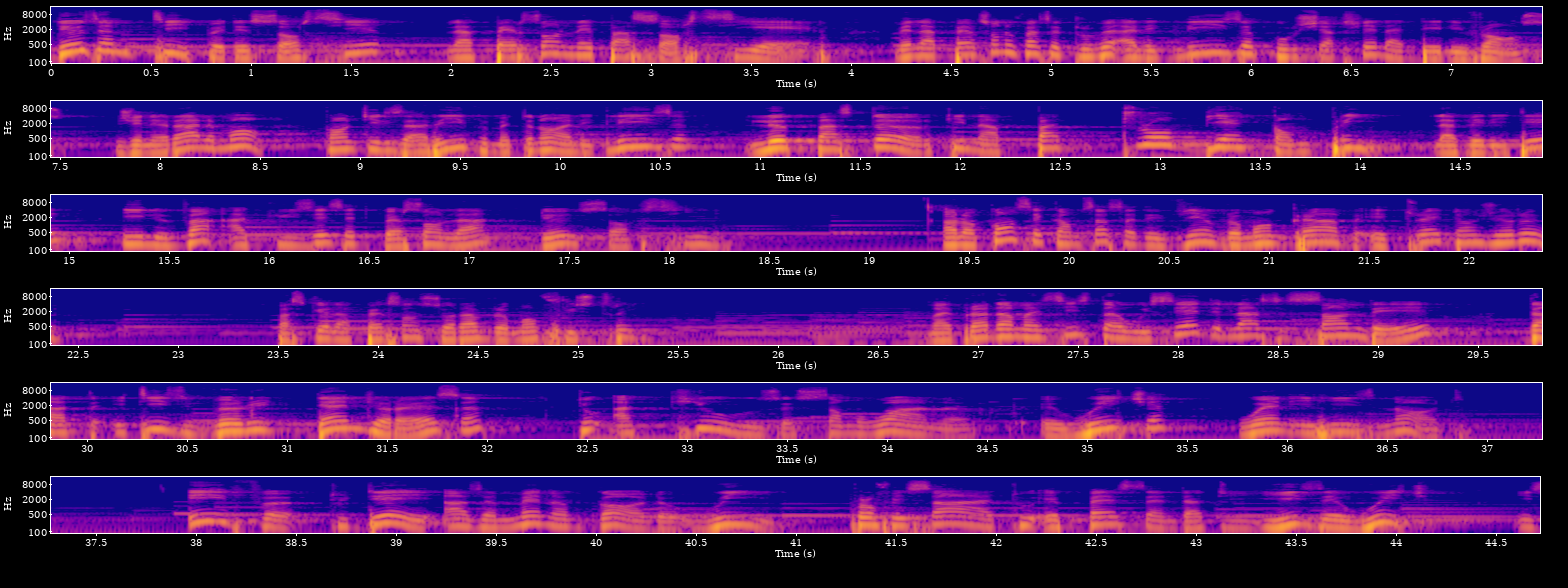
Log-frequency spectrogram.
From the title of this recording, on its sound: Sunday Live Service - Service dominical en direct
